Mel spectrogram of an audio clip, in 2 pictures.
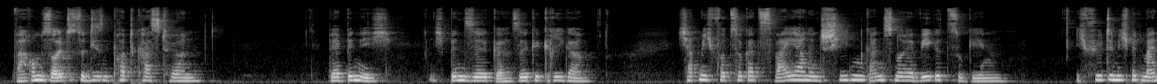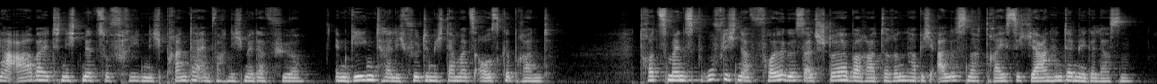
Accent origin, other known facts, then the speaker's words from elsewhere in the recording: Mecklenburg-Vorpommern, Germany; moved away as an adult; now in Berlin, Germany; Ich habe meine Heimat Mecklenburg und meinen Partner verlassen und bin nach Berlin gezogen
